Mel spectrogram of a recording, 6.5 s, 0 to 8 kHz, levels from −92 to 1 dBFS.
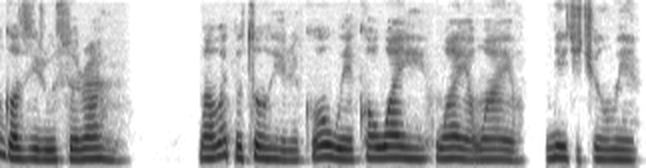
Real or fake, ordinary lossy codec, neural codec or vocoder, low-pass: real; none; none; none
